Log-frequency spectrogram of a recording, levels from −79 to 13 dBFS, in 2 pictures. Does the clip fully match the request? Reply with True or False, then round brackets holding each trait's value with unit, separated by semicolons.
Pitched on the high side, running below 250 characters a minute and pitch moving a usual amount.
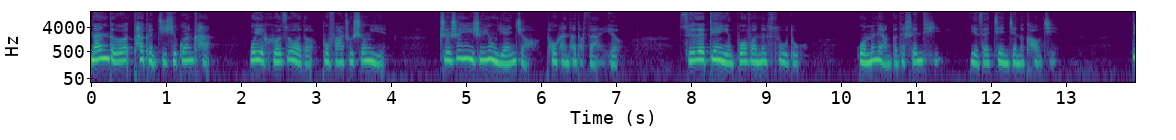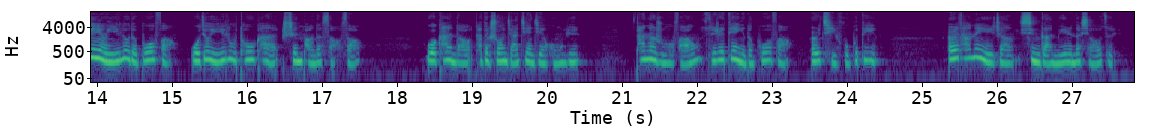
True (225 Hz; 240 characters per minute; 3.1 semitones)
